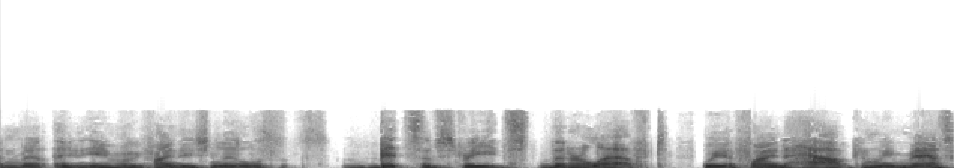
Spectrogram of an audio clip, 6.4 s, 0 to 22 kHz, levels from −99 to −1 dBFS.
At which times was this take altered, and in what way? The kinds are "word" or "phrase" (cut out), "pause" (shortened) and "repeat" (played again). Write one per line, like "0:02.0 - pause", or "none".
0:01.4 - word
0:04.8 - phrase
